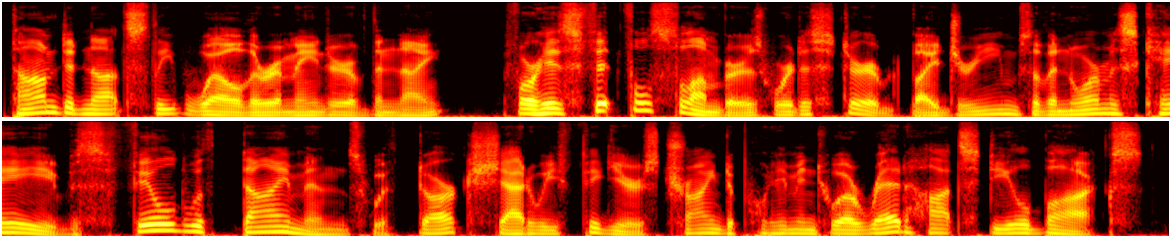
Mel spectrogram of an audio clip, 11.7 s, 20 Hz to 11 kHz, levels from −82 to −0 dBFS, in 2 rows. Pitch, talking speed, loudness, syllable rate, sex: 110 Hz, 195 wpm, -21 LUFS, 4.9 syllables/s, male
